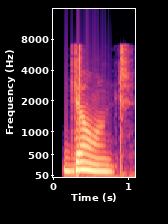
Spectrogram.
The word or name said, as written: dont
